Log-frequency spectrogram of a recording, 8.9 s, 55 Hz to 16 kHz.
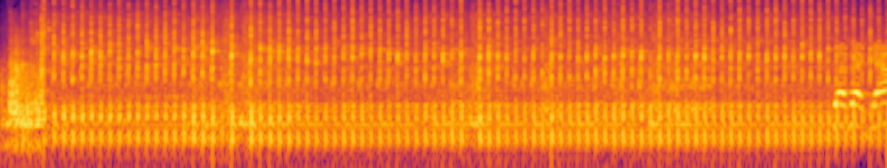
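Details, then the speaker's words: Homemade water-cooled Briggs & Stratton single-cylinder engine, about 65 years old, after valve seat work, throttle slightly raised: quick thumps three to four a second with uneven swell and sag, a gallop with an occasional miss; no smoke; judged good enough. "to it got that Gall get out that Miss every once in a while that's it so you get out of a 65y old engine"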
